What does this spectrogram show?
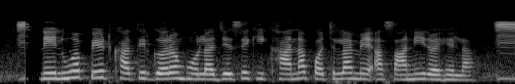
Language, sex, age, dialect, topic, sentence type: Bhojpuri, female, 18-24, Northern, agriculture, statement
